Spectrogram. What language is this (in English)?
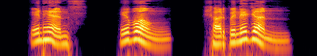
Bangla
